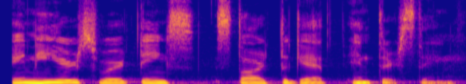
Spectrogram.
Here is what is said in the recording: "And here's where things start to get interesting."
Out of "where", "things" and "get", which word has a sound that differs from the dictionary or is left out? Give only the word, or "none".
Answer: things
